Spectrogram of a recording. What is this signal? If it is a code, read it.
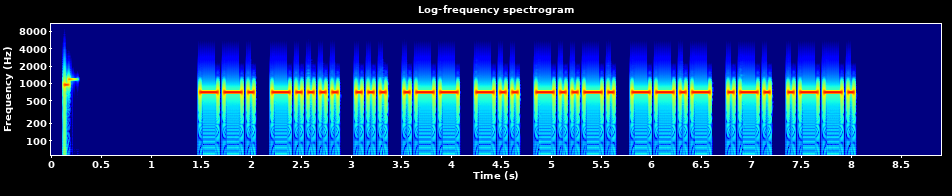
Morse code, heard as a keyed tone, about 20 wpm, 700 Hz. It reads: G6SWD/QRP
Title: Difficult Call Signs 20wpm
